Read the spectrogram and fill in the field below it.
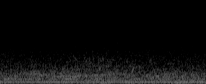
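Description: Water splashes as a fish thrashes at the surface.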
